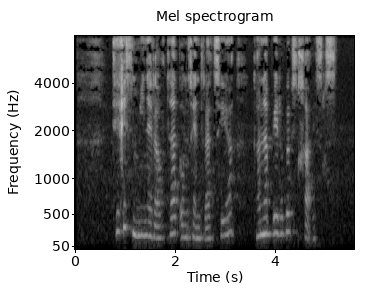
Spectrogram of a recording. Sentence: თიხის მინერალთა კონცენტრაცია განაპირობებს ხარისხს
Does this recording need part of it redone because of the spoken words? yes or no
no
